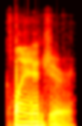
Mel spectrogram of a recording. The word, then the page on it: clanger: American English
